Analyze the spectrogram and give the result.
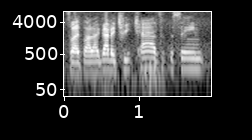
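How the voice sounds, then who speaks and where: A young man in his twenties telling a story casually to camera, excitable, swearing freely and laughing often. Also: high-pitched, fast talker, slight background noise. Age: 20s. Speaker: vlogger. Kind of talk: casual first-person storytelling.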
